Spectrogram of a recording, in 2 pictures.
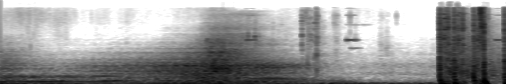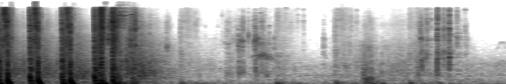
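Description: During an esports video game match, a rapid burst of automatic gunfire crackles for about two seconds mid-clip. Quieter rumbling and a few faint scattered shots come before and after it.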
